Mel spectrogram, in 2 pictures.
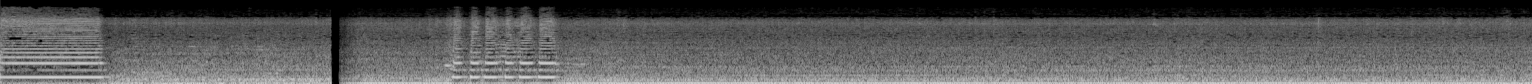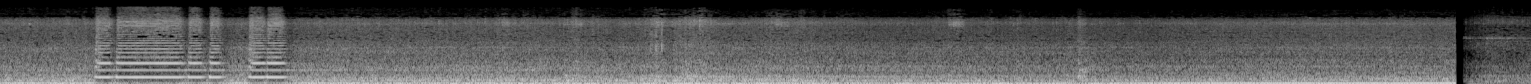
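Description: A vehicle horn honks several times, one of them a longer double blast past the middle, over the steady engine rumble and road noise of a moving bus heard from inside.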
